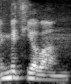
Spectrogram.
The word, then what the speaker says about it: Midtjylland: But yeah, so say it like Midtjylland. Is that how you say it? Is it Midtjylland? Midtjylland. Ah, okay, Midtjylland.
